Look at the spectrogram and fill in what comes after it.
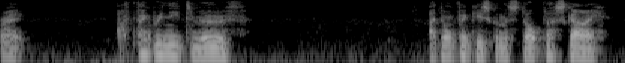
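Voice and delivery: hushed, half-whispery stage whisper. In a game scene, a character urges the group to move, Welsh half-whispering. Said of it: "you just hear Welsh kind of whispering".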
